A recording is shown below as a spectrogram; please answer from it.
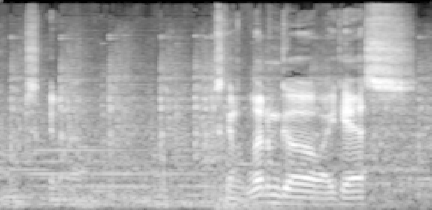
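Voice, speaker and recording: A man's voice: mid-range voice, brisk, loud music behind the voice. A man giving casual, rambling, joking commentary over a video game. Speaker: let's play commentator. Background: game audio.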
